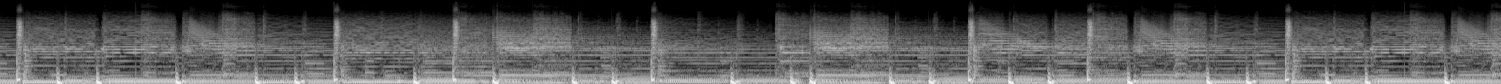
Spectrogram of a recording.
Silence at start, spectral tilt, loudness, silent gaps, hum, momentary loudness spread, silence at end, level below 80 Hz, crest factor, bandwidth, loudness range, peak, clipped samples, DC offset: 0 s; -5.5 dB/octave; -13 LUFS; none; none; 3 LU; 0 s; -18 dBFS; 12 dB; 14.5 kHz; 1 LU; 0 dBFS; 0.6%; under 0.1%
